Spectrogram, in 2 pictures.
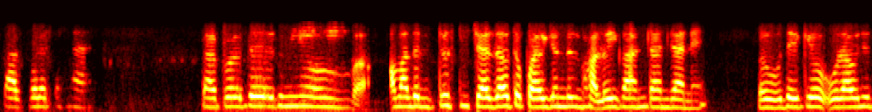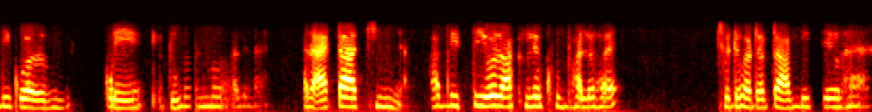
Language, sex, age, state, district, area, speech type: Bengali, female, 60+, West Bengal, Howrah, urban, conversation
